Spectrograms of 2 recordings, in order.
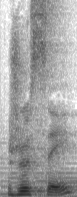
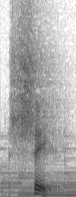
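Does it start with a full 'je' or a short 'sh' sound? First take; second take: full je; short sh. First: It starts with a full 'je' syllable. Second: It starts with a short 'sh' sound. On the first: "je sais would become" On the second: "the je sound most of the time doesn't sound like je, but like sh"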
